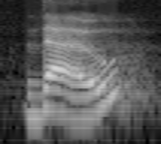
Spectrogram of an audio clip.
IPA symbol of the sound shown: ðəʊ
